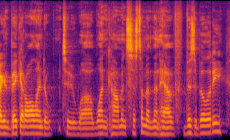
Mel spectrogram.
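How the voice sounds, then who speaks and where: A man speaks at a moderate pace with a fairly high pitch and flat, monotone intonation. Background noise is noticeable throughout. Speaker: tech industry speaker. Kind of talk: conference talk with Q&A.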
